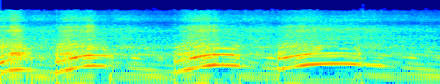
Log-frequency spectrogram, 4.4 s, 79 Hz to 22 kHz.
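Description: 2022 BMW M340i's turbocharged 3.0-litre inline-six free-revved through its exhaust while parked: four throttle blips, each a rising then falling engine note, the last held a little longer.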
